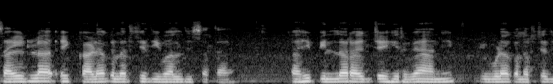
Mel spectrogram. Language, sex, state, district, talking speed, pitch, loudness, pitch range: Marathi, male, Maharashtra, Pune, 215 wpm, 125 Hz, -15 LUFS, 125-135 Hz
